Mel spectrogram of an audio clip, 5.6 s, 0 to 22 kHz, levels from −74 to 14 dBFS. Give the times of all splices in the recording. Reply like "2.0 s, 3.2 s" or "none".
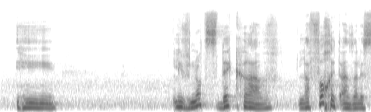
2.5 s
